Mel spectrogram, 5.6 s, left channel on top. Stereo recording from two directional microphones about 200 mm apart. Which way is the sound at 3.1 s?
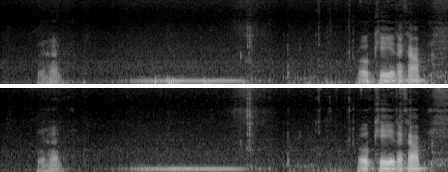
60° right (ahead or behind).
